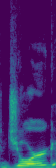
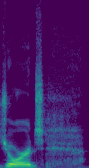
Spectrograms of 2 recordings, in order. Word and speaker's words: Jorg: This tells a story of, it looks like Jorg, but I heard it's pronounced George.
